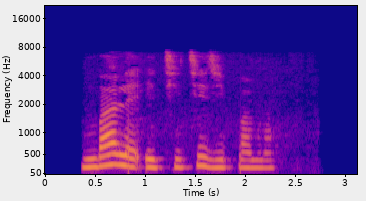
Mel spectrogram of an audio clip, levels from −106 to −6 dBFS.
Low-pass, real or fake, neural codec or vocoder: 7.2 kHz; real; none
